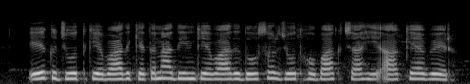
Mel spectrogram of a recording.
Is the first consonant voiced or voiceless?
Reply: voiceless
